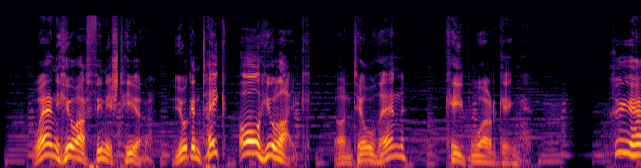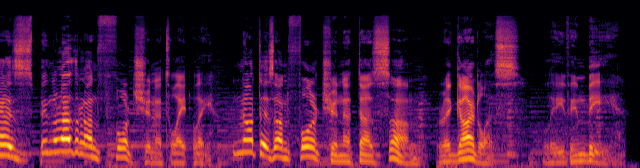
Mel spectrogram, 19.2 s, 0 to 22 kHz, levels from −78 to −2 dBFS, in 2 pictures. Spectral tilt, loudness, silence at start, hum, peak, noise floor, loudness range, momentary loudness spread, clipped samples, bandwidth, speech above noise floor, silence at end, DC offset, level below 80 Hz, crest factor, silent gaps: -4.5 dB/octave; -18 LUFS; 0.4 s; none; 0 dBFS; -52 dBFS; 8 LU; 19 LU; under 0.1%; 16 kHz; 34 dB; 0.3 s; under 0.1%; -48 dBFS; 20 dB; none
